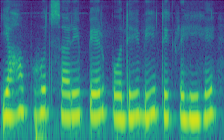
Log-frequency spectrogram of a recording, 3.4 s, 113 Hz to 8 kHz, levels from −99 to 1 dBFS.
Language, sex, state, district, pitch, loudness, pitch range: Hindi, female, Arunachal Pradesh, Longding, 235 Hz, -15 LUFS, 225-255 Hz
